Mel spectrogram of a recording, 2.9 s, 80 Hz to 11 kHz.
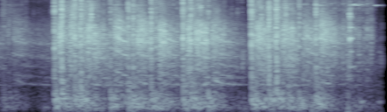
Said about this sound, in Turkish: Ateş Serbest 2020'de yerli ve milli üretim fırtına obüsleri, Korkut hava savunma sistemleri ve milli piyade tüfeği ile atışlar yapıldı. Belirlenen hedefler tam isabetle vuruldu.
